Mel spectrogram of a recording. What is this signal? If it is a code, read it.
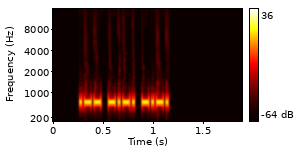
Morse code, heard as a keyed tone, about 52 wpm, 700 Hz. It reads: WCC
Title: USA Call Sign Postfixes - 3 Letters 50wpm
